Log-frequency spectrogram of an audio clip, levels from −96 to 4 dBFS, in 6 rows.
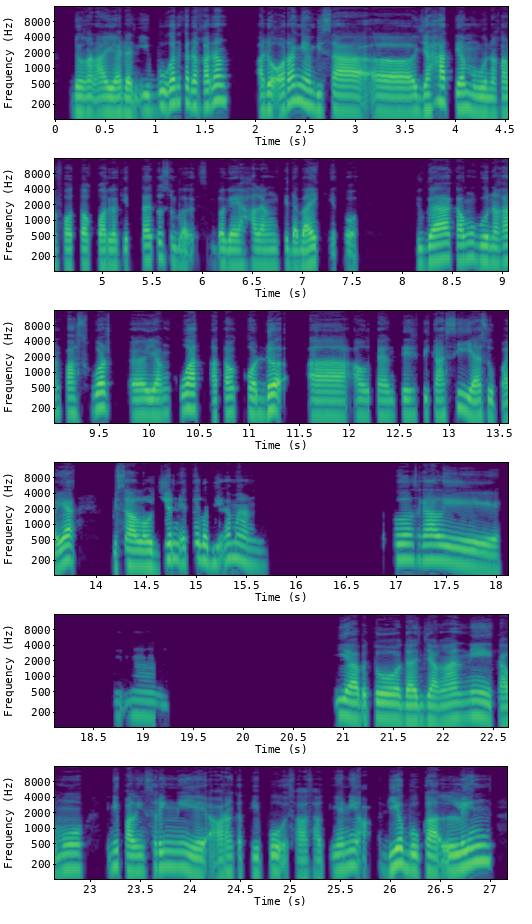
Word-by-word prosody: dengan 145 0 +1
ayah 135 0 +3
dan 130 - +3
ibu. 150 +6 -2
Kan 205 +3 +3
kadang-kadang 210 +4 +2 0.2
ada 155 +1 +2
orang 220 +8 +3
yang 195 - +2
bisa, 150 -1 +3
eee, 140 0 +2
jahat 155 +8 +4
ya 165 - +4
menggunakan 140 -4 -1
foto 135 0 -1
keluarga 135 0 -2
kita 160 +3 -3
itu 185 - -4
seba 160 -5 -5 0.2
sebagai 135 -1 -1
hal 140 +1 -4
yang 135 - -6
tidak 135 -2 -1
baik 140 +4 +2
gitu, - - -8 0.6
juga 165 +5 +3
kamu 165 +2 0
gunakan 160 0 0
password, 175 +5 +2 0.2
eee, 150 0 +2
yang 150 +2 -3
kuat 190 +2 +3
atau 160 +3 -1
kode, 160 +3 +4 0.3
eee, 140 -1 +1
autentifikasi 145 +3 -5 0.2
ya - - +2
supaya, 140 +6 +2 0.4
bisa 155 +2 +2
login 150 +6 +1
itu 175 - -8
lebih 180 -3 -2
aman. 175 -8 -4 1.2
Betul 205 0 -2
sekali, 200 -1 +2 1.2
mhm. 160 -4 -13 1.7
Iya 175 -1 +3
betul 150 -1 +2
dan 135 -1 +4
jangan 135 +2 +1
nih 160 -2 -1
kamu 130 +4 -2 0.4
ini 180 - -3
paling 145 -1 +3
sering 170 +1 -1
nih 155 -7 0
orang 125 +4 -1
ketipu 140 +2 -2
salah 120 0 -5
satunya 130 +5 -5
nih 185 - -1 0.3
dia 195 +5 +7
buka 150 -2 +3
link, 210 +10 +2
150 Hz, 140 wpm, -25 LUFS, 140-170 Hz, 1.7 s, dia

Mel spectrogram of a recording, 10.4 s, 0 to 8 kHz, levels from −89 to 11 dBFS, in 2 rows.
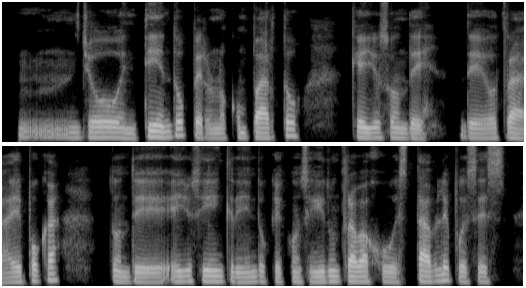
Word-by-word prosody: mm, - - -7
yo 110 -1 +2
entiendo, 120 +8 +2
pero 95 -2 0
no 100 0 -3
comparto 105 +7 +1 0.5
que 110 - +2
ellos 105 0 +1
son 105 -2 -1
de 95 -3 -1 0.3
de 100 -2 -1
otra 100 -1 0
época, 120 +6 +1 0.5
donde 100 -3 0
ellos 110 +1 0
siguen 115 -1 +2
creyendo 105 +1 -2
que 100 0 -4
conseguir 105 +2 -2
un 115 - +1
trabajo 105 -1 +3
estable, 115 +5 +2
pues, 105 -2 -3
es 105 0 -3
105 Hz, 140 wpm, -24 LUFS, 100-110 Hz, 0.5 s, trabajo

